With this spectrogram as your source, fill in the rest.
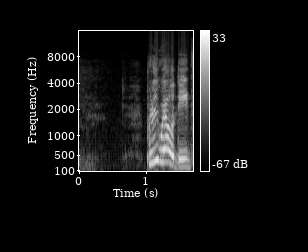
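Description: A talking plush toy plays a cheerful recorded voice when squeezed.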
